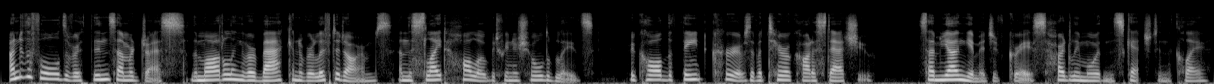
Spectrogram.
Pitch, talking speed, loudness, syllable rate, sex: 190 Hz, 230 wpm, -19 LUFS, 6.2 syllables/s, female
